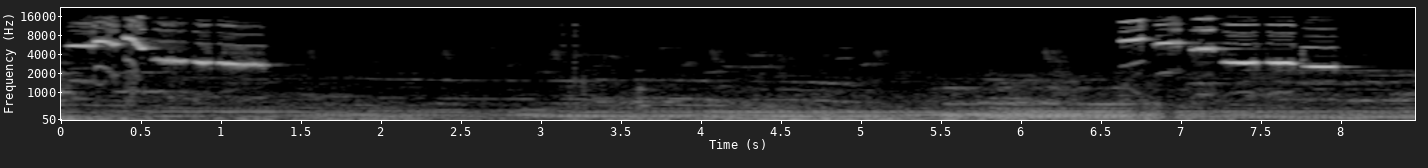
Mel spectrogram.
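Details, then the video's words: Bali wild forest recording of sirdadu song: a descending run of high, clear whistles opens, followed by a low background hum. A matching falling whistled phrase returns near the end. "SUARA ASLI HUTAN SRDC BALI COCOK UNTUK PANCINGAN DI PAGI HARI SRDC MALAS BUNYI"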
